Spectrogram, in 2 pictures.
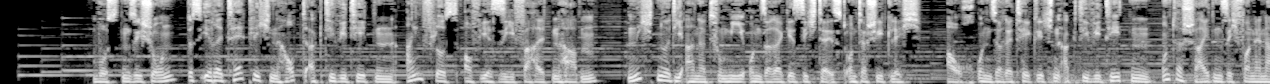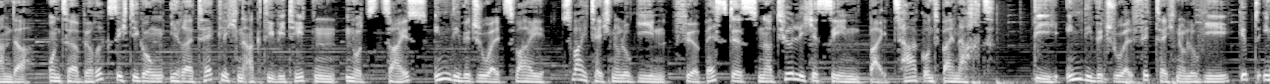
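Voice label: german male corporate products, German Accent Male Voice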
